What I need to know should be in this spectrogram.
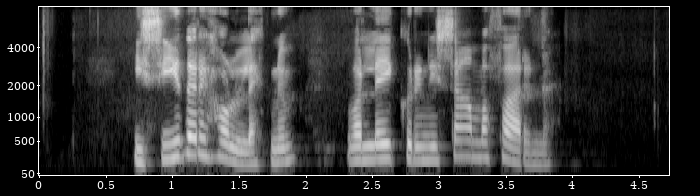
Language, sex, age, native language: Icelandic, female, 40-49, Icelandic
